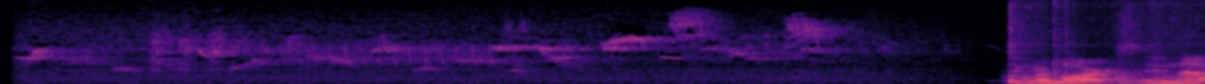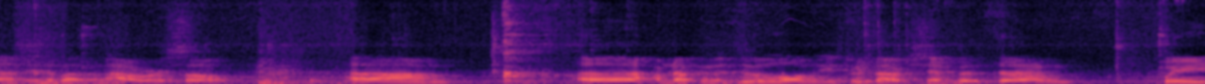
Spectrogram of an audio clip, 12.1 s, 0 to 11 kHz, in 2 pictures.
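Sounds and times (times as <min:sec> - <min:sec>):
birds chirping: 0:00.1 - 0:05.9.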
